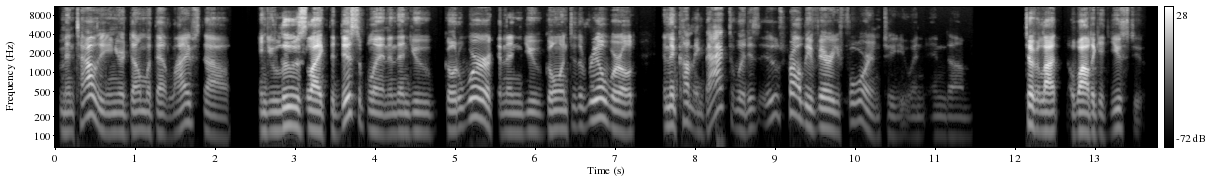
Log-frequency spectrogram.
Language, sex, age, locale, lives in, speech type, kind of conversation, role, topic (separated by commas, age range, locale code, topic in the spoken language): English, male, 35-39, en-US, United States, conversation, advice, advisor, How should I celebrate my achievement?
